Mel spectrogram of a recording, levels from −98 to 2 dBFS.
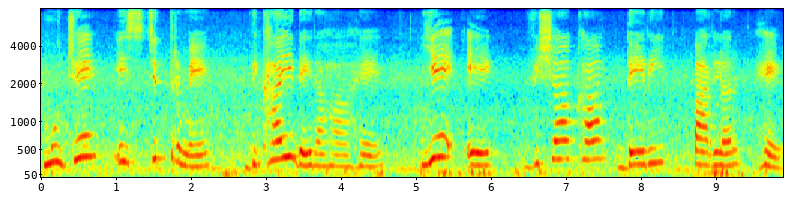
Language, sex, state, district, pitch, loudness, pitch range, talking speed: Hindi, female, Madhya Pradesh, Dhar, 245 Hz, -16 LUFS, 210-325 Hz, 85 wpm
